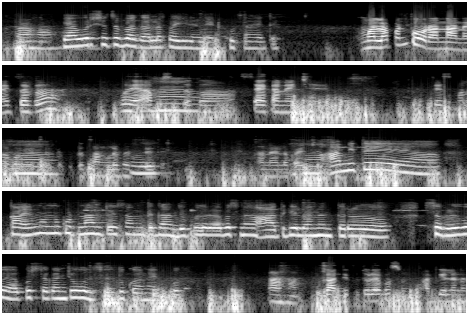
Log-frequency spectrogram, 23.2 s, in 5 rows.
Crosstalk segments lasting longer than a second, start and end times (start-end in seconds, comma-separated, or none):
none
